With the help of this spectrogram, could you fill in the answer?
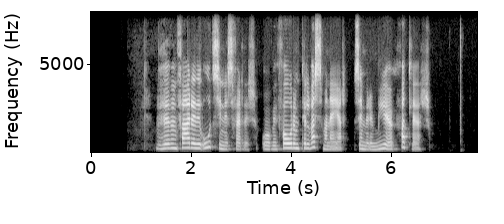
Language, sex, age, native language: Icelandic, female, 30-39, Icelandic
